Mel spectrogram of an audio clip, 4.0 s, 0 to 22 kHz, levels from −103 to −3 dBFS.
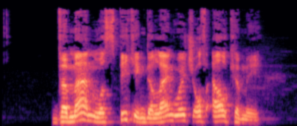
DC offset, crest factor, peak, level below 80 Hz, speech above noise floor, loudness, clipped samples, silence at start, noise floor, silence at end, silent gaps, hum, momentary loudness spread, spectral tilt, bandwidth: under 0.1%; 18 dB; -2 dBFS; -60 dBFS; 67 dB; -18 LUFS; under 0.1%; 0.7 s; -86 dBFS; 0.55 s; none; none; 10 LU; -4 dB/octave; 16.5 kHz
